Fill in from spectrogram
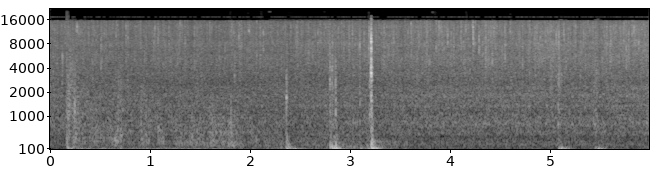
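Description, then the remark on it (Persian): Steady rain hisses throughout, with several deep rumbling thuds rolling in now and then, like thunder. No voices, just the continuous wash of falling rain. “باران”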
